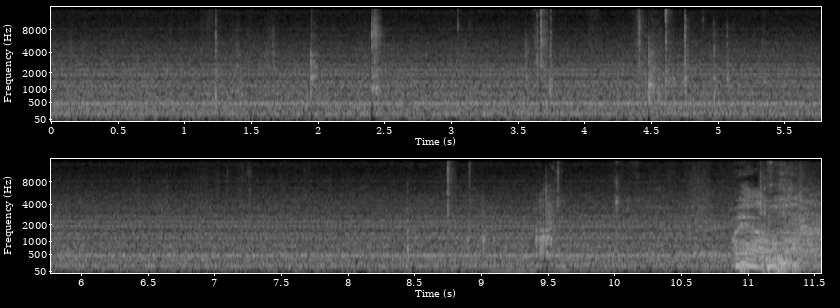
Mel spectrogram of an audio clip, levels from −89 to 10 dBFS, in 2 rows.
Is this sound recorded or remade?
recorded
